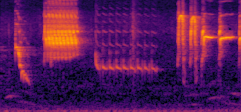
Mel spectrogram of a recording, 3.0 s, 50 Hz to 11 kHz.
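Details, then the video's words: Lure recording of an agitated Asian pied starling giving fill-rich song: a falling whistle, a loud harsh buzzy burst, a long stuttering trill at lower pitch, then choppy notes ending in a clear sustained whistle. "Pancingan Jalak Suren Stres Full isian 100% Nyaut"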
